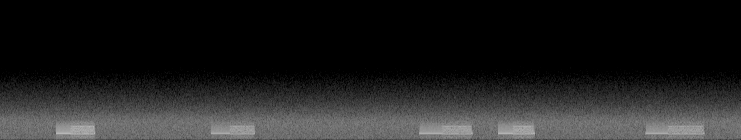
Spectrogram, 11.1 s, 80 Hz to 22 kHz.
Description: Packet radio (AX.25, as in APRS), 1200 baud, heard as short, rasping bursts, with radio hiss.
